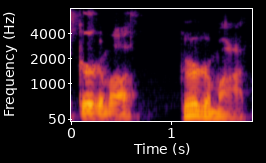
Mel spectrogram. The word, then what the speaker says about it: Gurgamoth: horribly it's it's really hard for people to pronounce it's gergoth gam moth okay and can you tell me where does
